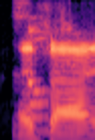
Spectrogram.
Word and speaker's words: Zoldan: Yeah, it's so it's pronounced Zoldan. Zoldan. It's Okay. yeah, Zoldan. Yeah, but I answer to whatever. It doesn't.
